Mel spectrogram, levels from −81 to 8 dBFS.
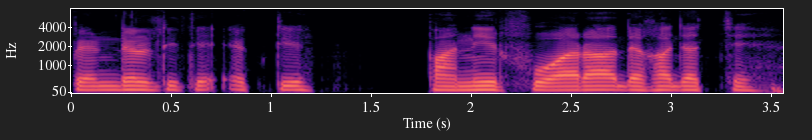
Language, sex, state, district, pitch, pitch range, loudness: Bengali, male, Assam, Hailakandi, 135 Hz, 130-140 Hz, -18 LUFS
